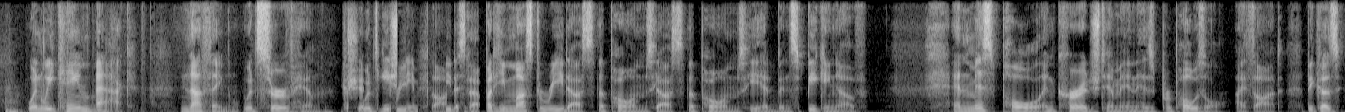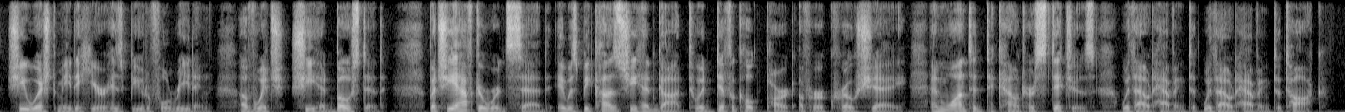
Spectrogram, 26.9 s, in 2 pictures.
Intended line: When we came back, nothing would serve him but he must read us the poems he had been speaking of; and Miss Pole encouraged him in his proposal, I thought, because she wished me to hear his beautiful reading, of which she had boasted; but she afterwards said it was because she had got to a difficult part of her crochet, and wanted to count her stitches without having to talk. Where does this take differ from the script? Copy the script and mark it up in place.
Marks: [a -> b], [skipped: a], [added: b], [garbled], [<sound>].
When we came back, nothing would serve him [garbled] but he must read us the poems [added: us the poems] he had been speaking of; and Miss Pole encouraged him in his proposal, I thought, because she wished me to hear his beautiful reading, of which she had boasted; but she afterwards said it was because she had got to a difficult part of her crochet, and wanted to count her stitches without having to [added: without having to] talk.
